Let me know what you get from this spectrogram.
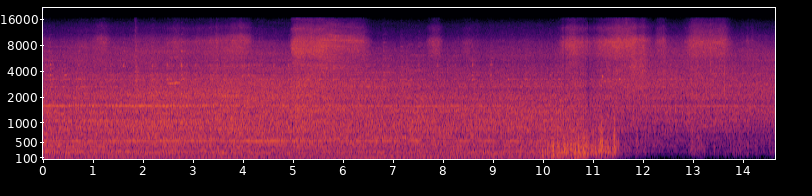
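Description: Shore Line East commuter train pulling out and rolling past, a steady rumble of wheels and running gear with a few steady tones above it. About ten seconds in it swells louder, then drops suddenly to a fainter rumble as the train moves away.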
